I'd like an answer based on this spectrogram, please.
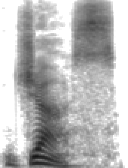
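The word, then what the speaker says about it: جس: The word is pronounced Jus.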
